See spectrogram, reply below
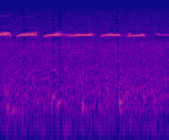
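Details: In the Mongolian Altai, White-throated Dipper chicks in a streamside nest give a quick run of thin, very high begging notes, about four a second, as a parent arrives with food in the morning, over a soft hiss.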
